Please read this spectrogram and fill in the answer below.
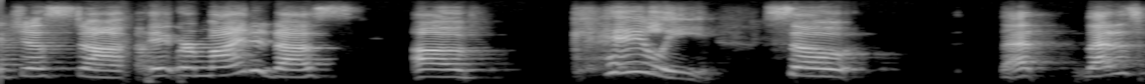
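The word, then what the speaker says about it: ceilidh: And I just it reminded us of Kaylee. So that is pronounced Kaylee, and it's a social event where there's Scottish or Irish folk music, singing, traditional dancing, and storytelling.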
